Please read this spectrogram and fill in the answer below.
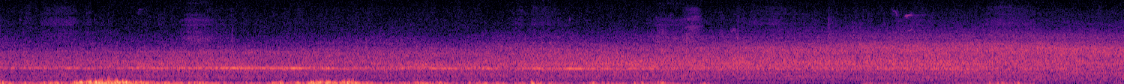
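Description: Approaching diesel train: its rail and wheel noise grows steadily louder. A single steady high tone fades out about halfway, and a few low thuds are heard in the first few seconds.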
